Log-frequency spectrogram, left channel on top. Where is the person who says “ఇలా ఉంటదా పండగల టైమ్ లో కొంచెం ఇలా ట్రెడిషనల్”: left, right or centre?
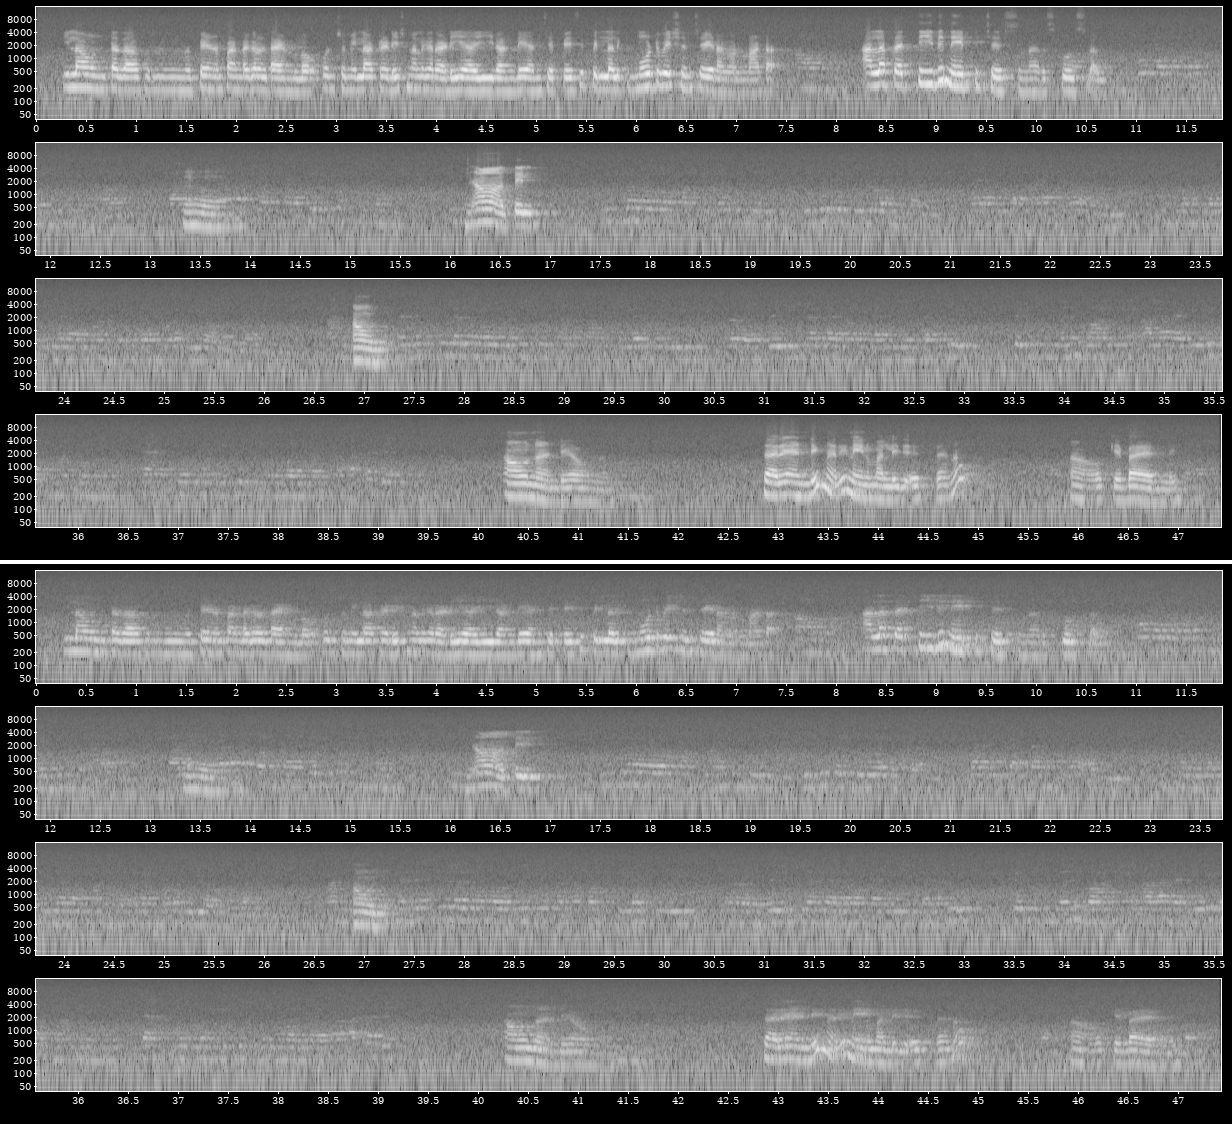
Left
